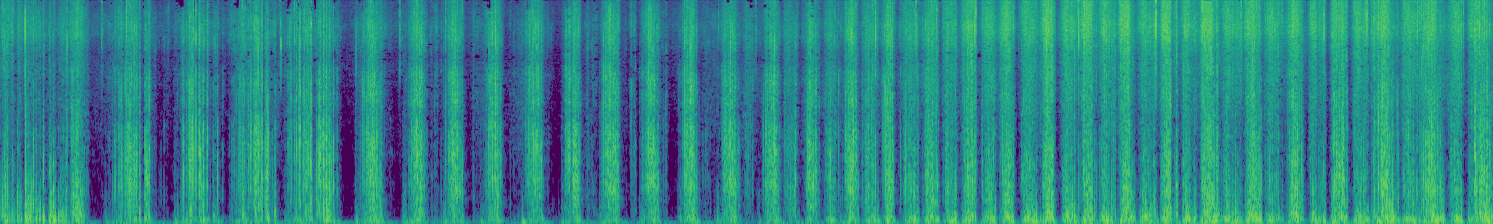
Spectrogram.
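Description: Long nails of both hands scratch and grip a soft, stuffed white fabric pillow with a woven textured band. It makes a fast run of dry, rustling scrape strokes, heavy in the low end. The strokes come in distinct bursts at first, then grow denser and more continuous after about seven seconds.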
